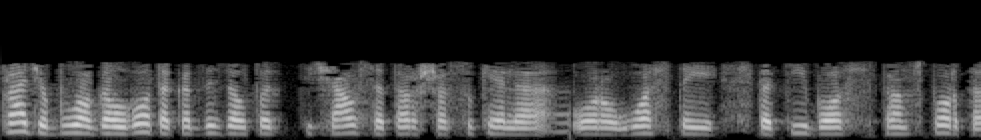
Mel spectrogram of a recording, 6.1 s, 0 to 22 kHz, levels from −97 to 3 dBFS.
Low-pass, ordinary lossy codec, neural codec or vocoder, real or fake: 3.6 kHz; MP3, 16 kbps; vocoder, 22.05 kHz, 80 mel bands, Vocos; fake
